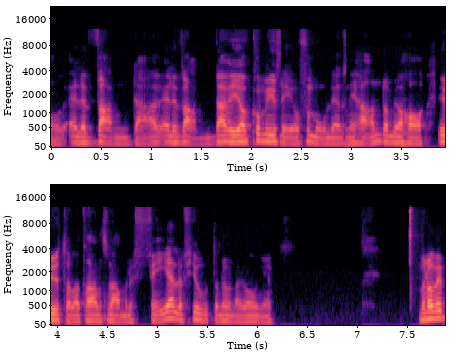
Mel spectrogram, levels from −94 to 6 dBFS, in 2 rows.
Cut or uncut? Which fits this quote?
cut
